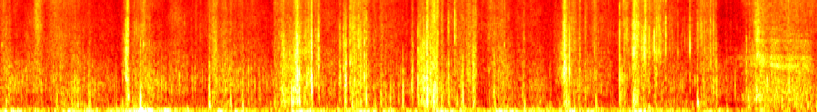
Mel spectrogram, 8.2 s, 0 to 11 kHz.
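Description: Footsteps crunch through snow on a mountain climb at 1100 metres in minus four degrees, between Bosnia and the Croatian border. Many irregular, soft steps carry on steadily and fairly faintly throughout.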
